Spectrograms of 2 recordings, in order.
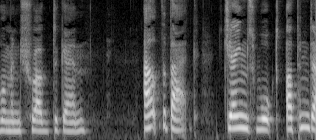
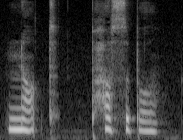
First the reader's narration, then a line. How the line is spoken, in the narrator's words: he muttered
